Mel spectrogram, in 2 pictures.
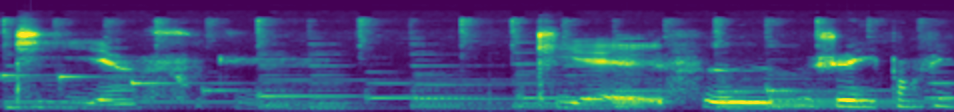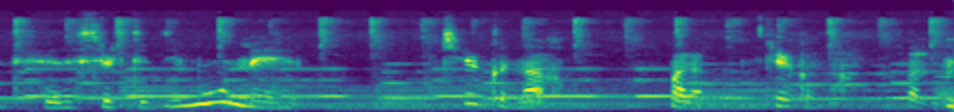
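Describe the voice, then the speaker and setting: A woman playing through a story game, reading it aloud and reacting in an excitable way, laughing often and protesting loudly. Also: medium pitch. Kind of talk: let's play, reading choices and reacting.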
